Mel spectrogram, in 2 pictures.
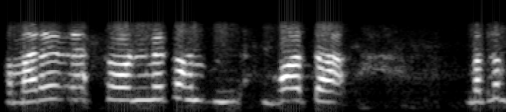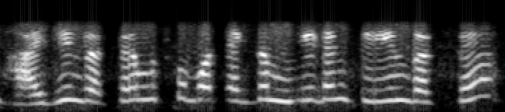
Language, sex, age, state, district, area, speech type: Urdu, female, 45-60, Delhi, East Delhi, urban, conversation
